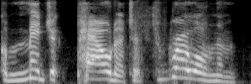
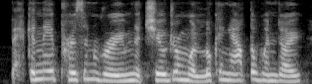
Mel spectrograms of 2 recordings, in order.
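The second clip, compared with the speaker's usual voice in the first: plain reading voice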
